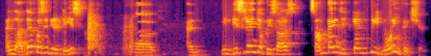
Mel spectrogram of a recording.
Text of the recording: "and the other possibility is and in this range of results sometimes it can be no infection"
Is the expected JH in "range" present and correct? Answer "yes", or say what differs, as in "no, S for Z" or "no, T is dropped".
yes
